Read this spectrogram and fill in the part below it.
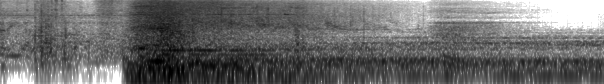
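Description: Air rushes past in a loud whoosh during a high leap.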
